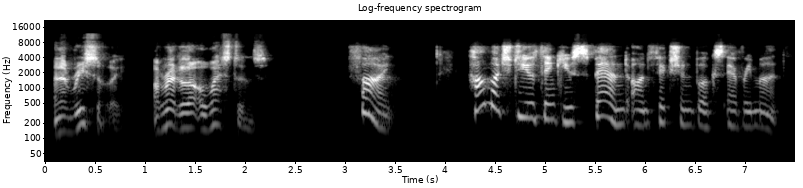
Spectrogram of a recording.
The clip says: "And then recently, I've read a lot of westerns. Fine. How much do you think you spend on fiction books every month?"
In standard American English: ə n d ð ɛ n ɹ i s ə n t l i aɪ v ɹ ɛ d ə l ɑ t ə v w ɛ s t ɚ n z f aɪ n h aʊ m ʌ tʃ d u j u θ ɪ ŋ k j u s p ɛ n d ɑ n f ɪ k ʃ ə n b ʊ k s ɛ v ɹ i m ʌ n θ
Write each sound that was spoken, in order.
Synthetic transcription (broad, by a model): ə n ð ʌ n ɹ i s ə n t l i aɪ v ɹ ɛ d ə l ɑ t ə v w ɛ s t ɚ n z f aɪ n h aʊ m ʌ tʃ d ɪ j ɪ θ ɪ ŋ k j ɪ s p ɛ n d n f ɪ k ʃ ə n b ʊ k s ɛ v ɹ i m ʌ n θ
